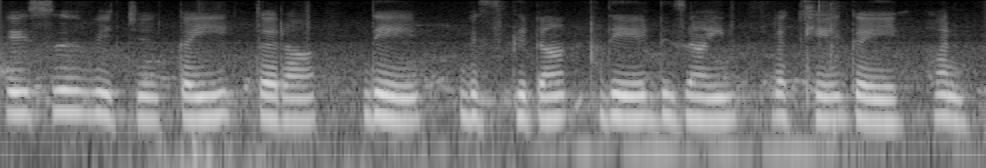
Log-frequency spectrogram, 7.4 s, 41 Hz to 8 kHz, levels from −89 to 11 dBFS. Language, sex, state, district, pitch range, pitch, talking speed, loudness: Punjabi, female, Punjab, Kapurthala, 190-210 Hz, 200 Hz, 90 wpm, -15 LUFS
